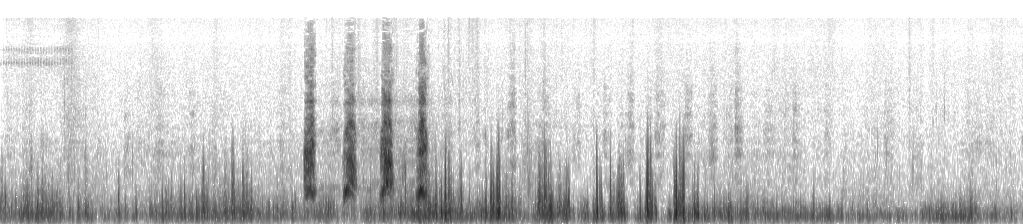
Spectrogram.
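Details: Eight-month-old Shiba Inu named Sake discovering cows for the first time in the Pyrenees; a quick burst of four sharp barks midway, amid low rustling, thudding and murmuring background noise.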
